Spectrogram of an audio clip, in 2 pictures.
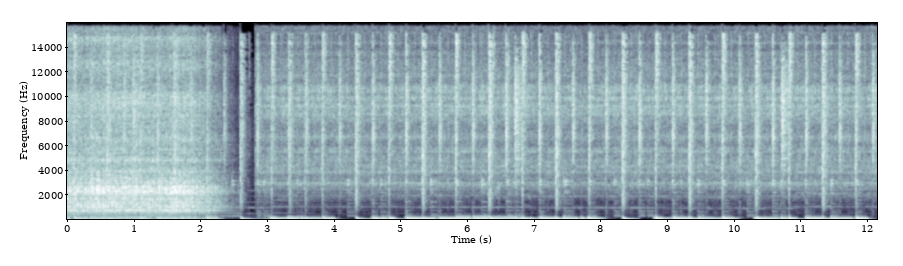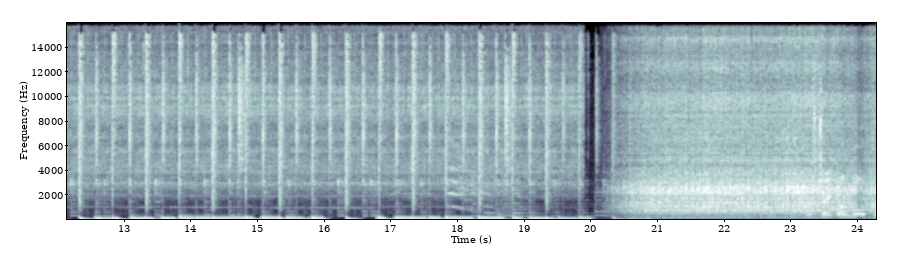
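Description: A milling machine drills a deep hole nearly 3 inches into a workpiece, a steady mechanical drone with a rhythmic whirring pattern and squeaking from the drill, loud and close, with brief pauses at the start and end.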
